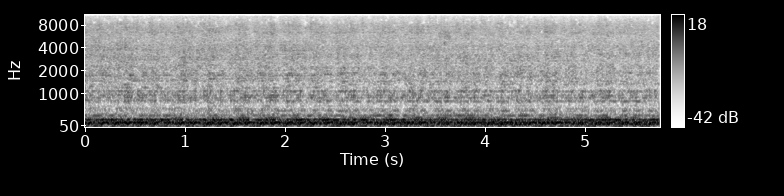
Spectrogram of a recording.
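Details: 1995 Dodge 5.9 Magnum V8 in 1951 Dodge dually, new Comp Cams Xtreme Energy 20-746-9 cam, 60lb injectors, GT45 turbo, engine hot: deep, even idle about 850 with mild lopey cam chop, all eight firing steadily; healthy.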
